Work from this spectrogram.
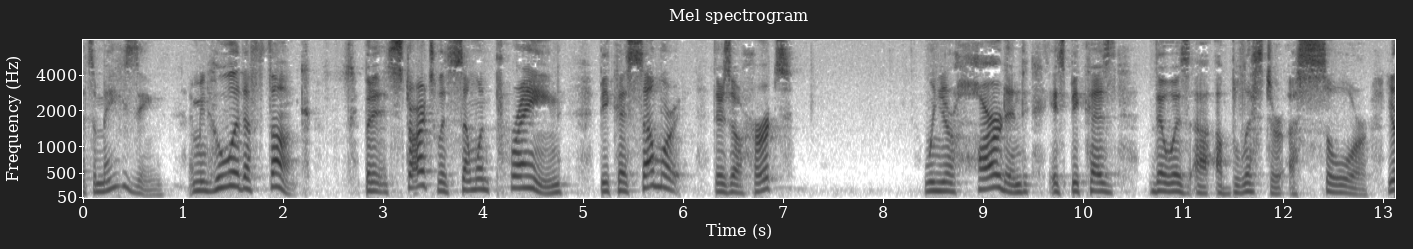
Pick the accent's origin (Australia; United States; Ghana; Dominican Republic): United States; Oregon; Growing up in Oregon, we have a lot of farms, and you'll see calves with a brand new brand on them.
